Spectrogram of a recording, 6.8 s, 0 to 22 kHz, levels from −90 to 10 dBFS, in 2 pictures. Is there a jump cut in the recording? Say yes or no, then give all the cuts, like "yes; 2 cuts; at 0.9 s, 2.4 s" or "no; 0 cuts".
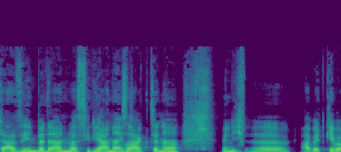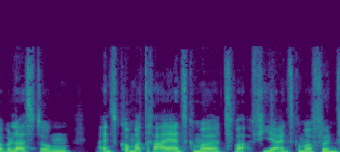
yes; 3 cuts; at 1.2 s, 2.4 s, 2.9 s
